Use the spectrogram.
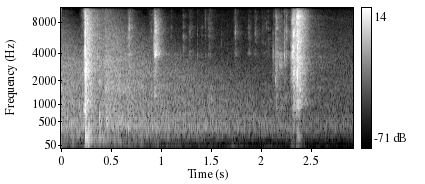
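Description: Two loud shotgun blasts from a Charles Daly 601 DPS semi-automatic firing Winchester shells outdoors, each a sharp crack with a decaying echo, about two seconds apart, plus a fainter pop between them.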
